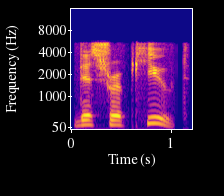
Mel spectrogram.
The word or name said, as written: disrepute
